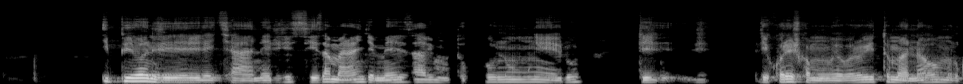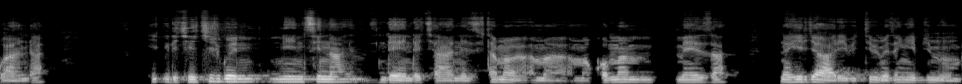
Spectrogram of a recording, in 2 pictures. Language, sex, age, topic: Kinyarwanda, male, 18-24, government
